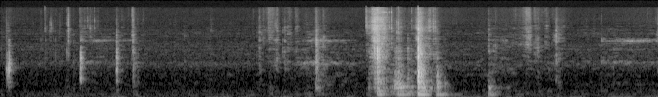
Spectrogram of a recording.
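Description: Clear stamps being handled on their plastic backing sheet: a few light clicks in the first second and a half, then a louder cluster of handling noise a little under four seconds in, and one more click soon after.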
